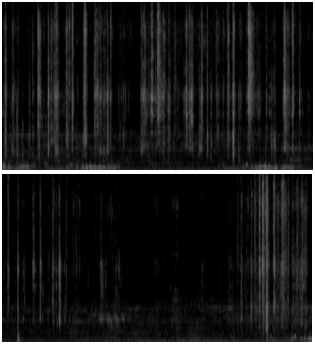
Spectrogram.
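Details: Domestic pigeons, local, Indian, Chinese and homing breeds; soft, low rolling coos come in two bursts several seconds apart over steady background hiss and scattered clicks.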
